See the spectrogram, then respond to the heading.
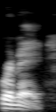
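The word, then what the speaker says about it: Rayne: is finally leaving Nigeria not rain Renee it spelled like rain but it's Renee she's finally leaving Nigeria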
